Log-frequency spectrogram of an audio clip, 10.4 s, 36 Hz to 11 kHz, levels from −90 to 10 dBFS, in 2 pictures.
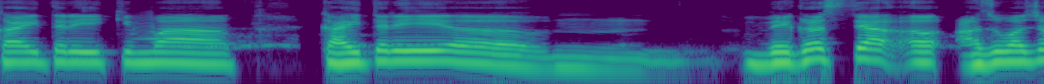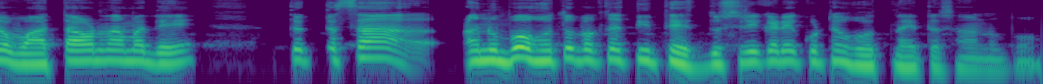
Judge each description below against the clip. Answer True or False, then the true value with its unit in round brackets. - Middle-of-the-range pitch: True (165 Hz)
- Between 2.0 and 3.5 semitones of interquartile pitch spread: True (2.8 semitones)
